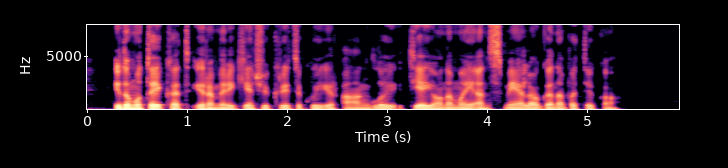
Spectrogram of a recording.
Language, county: Lithuanian, Klaipėda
